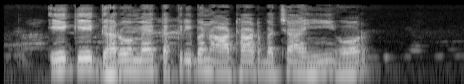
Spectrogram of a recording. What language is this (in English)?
Gurgula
